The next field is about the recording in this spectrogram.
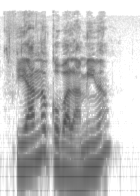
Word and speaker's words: cianocobalamina: Está, a ver si lo digo bien, sí. – La cianobalamina. – ¿Cianocobalamina? – Bien, ya ha empezado mal.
